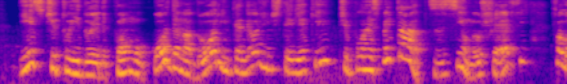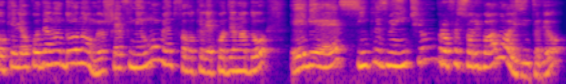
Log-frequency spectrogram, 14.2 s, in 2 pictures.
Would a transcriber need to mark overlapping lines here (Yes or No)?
No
